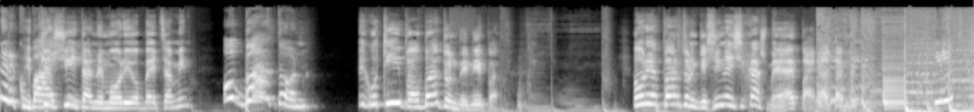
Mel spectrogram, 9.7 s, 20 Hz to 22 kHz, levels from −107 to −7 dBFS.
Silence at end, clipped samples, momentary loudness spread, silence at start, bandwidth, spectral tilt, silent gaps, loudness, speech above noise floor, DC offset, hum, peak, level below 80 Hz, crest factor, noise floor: 0 s; under 0.1%; 9 LU; 0 s; 17 kHz; -3.5 dB/octave; none; -13 LUFS; 23 dB; under 0.1%; none; 0 dBFS; -30 dBFS; 14 dB; -36 dBFS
